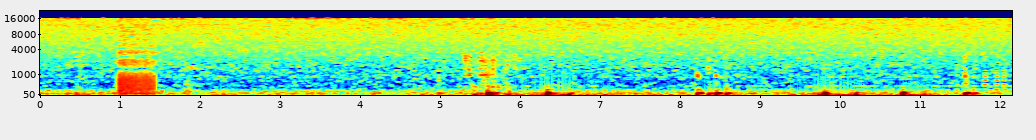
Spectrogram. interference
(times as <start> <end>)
0.0 7.1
